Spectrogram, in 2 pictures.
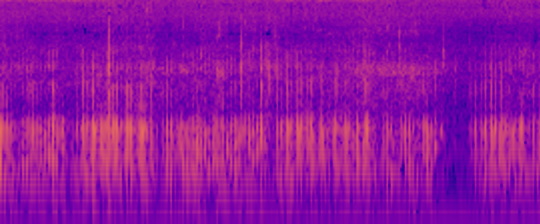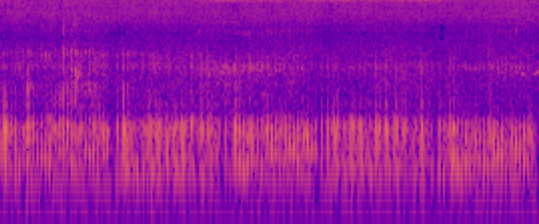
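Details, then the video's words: Domestic cat purring during snuggle time with its owner: a loud low buzzing rumble in rhythmic stretches, one clear break partway through, and soft rustling. "Cute Cat Snuggles With Owner And Purrs"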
